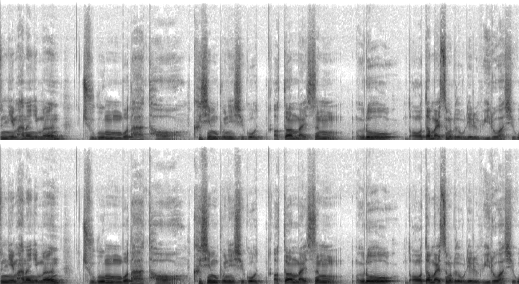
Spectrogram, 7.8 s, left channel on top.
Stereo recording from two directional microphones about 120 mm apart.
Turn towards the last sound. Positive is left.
turn(degrees=-35)  # may be behind; listen again after turning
